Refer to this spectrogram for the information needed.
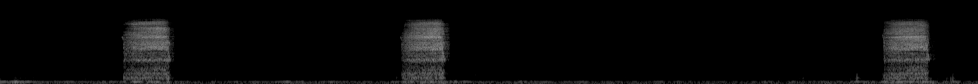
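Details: At dawn on 16 May 2023, barn owlets sway together inside a nest box. Three loud rasping hiss-screeches are spaced about three to five seconds apart against a faint constant low hum.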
